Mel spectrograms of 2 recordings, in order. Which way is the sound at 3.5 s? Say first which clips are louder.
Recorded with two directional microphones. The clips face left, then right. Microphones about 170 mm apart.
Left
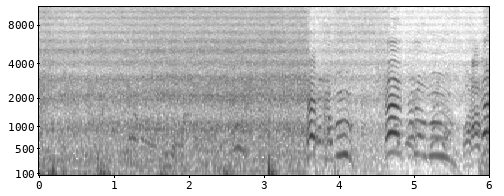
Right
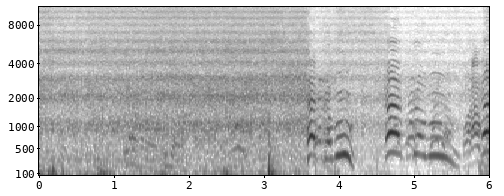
Right 4 dB; 25° right (ahead or behind).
